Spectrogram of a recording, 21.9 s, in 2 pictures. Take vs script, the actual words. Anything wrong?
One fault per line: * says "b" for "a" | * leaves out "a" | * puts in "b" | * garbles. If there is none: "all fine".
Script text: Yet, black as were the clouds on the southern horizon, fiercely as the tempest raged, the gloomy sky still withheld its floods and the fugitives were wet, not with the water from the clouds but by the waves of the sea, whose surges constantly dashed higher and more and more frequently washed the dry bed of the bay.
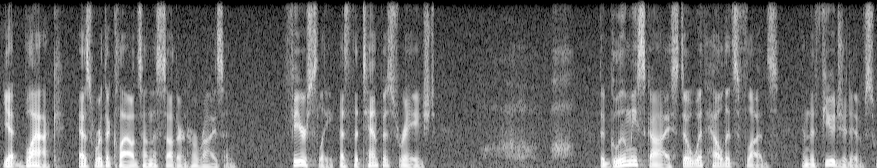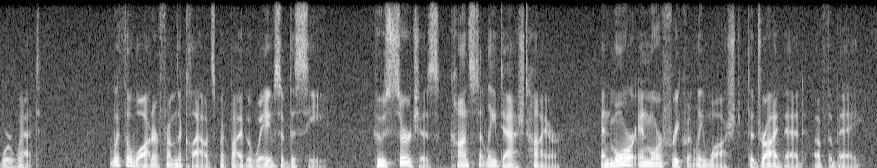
* leaves out "not"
